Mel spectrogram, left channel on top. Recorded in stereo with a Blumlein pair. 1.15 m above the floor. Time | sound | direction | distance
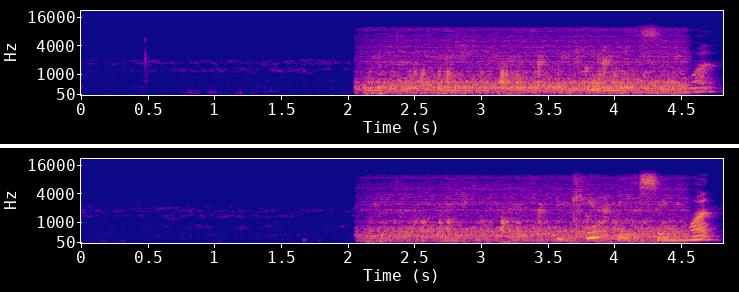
2.0 | boiling | 60° left | 1.2 m
3.6 | a woman speaking | 50° right | 0.5 m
